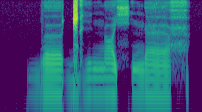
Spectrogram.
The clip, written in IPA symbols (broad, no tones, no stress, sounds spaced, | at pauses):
b ɜ ɡ͡ǁ i ŋ ɑ ç ŋ æ ħ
